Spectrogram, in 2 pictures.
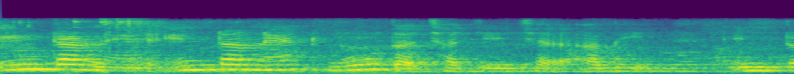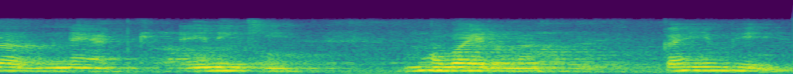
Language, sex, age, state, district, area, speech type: Maithili, female, 18-30, Bihar, Araria, rural, spontaneous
